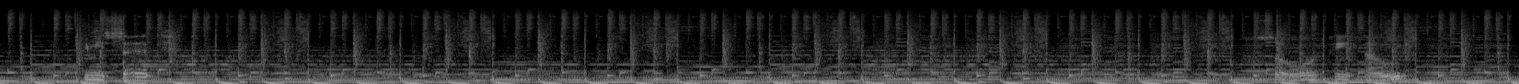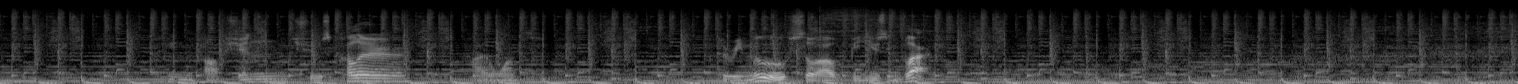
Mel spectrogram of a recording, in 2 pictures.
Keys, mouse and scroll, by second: 11.8 click, 12.0 click, 15.6-17.0 drag, 18.5 click, 19.9-20.6 drag, 22.4 click, 26.8 alt+middle drag.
